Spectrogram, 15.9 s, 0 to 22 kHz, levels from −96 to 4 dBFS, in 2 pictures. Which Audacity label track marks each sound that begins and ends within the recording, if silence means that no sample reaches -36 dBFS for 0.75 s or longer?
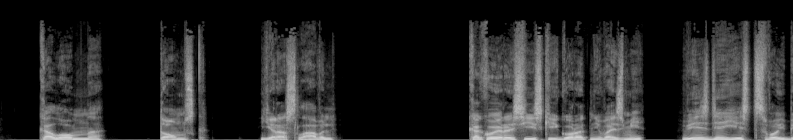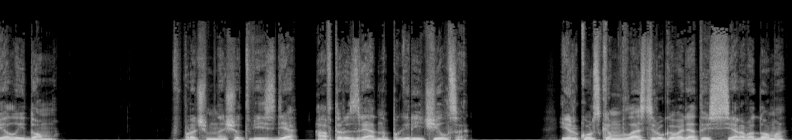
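4.690000	8.480000	sound
9.670000	12.600000	sound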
